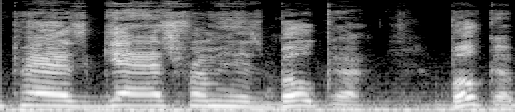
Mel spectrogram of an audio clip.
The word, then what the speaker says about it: boca: Boca, B-O-C-A. Boca, pronounced boca, in Espanol is mouth.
